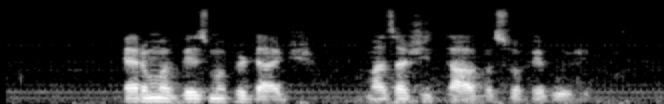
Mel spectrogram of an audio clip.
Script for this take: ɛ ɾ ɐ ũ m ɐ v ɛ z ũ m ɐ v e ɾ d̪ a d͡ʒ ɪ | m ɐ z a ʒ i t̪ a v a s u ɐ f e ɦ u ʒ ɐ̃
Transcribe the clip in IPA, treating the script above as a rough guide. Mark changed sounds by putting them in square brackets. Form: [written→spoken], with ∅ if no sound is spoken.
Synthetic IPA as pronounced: ɛ ɾ ɐ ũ m ɐ v [ɛ→e] z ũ m ɐ v e ɾ d̪ a d͡ʒ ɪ | m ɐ z a ʒ i t̪ a v [a→ɐ] s u ɐ f e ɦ u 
